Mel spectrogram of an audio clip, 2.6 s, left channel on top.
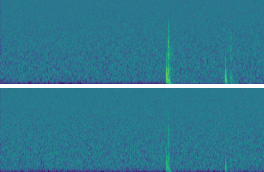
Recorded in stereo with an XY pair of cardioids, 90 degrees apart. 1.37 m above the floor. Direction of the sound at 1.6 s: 65° left.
